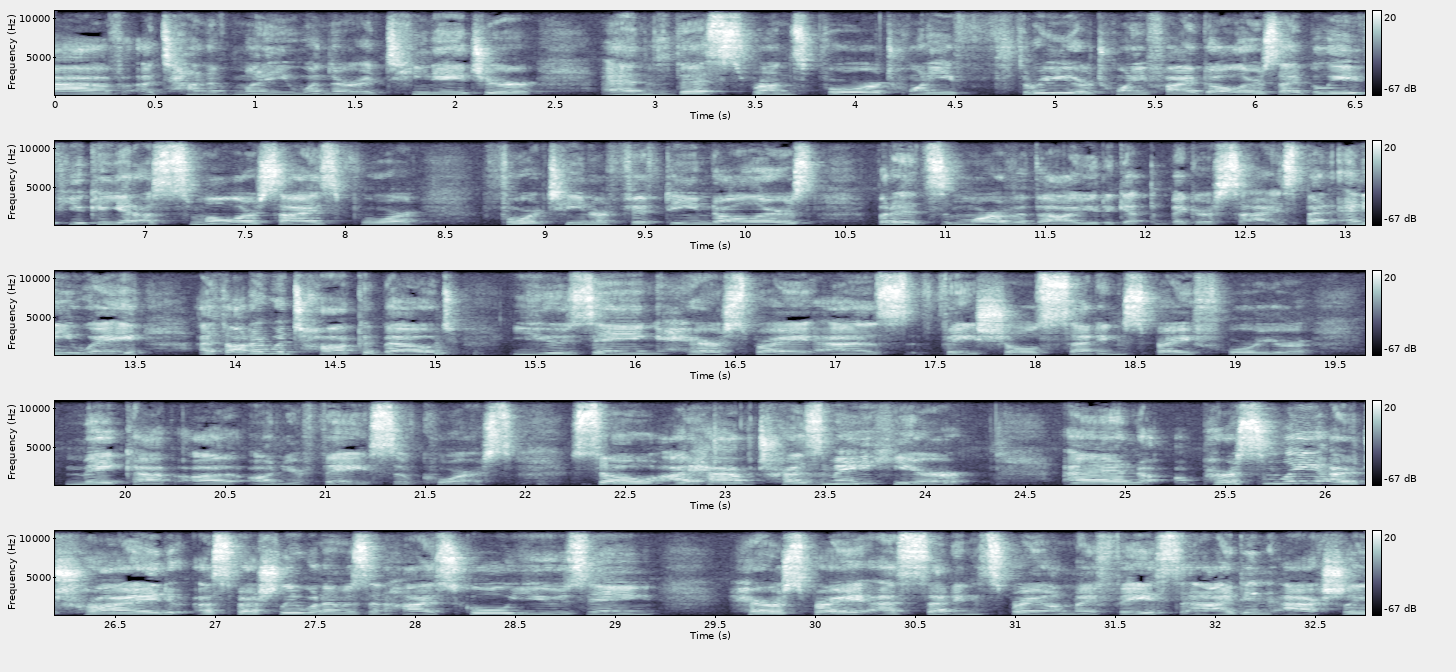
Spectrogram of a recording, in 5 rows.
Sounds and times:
Speech: 0.0s - 32.7s.

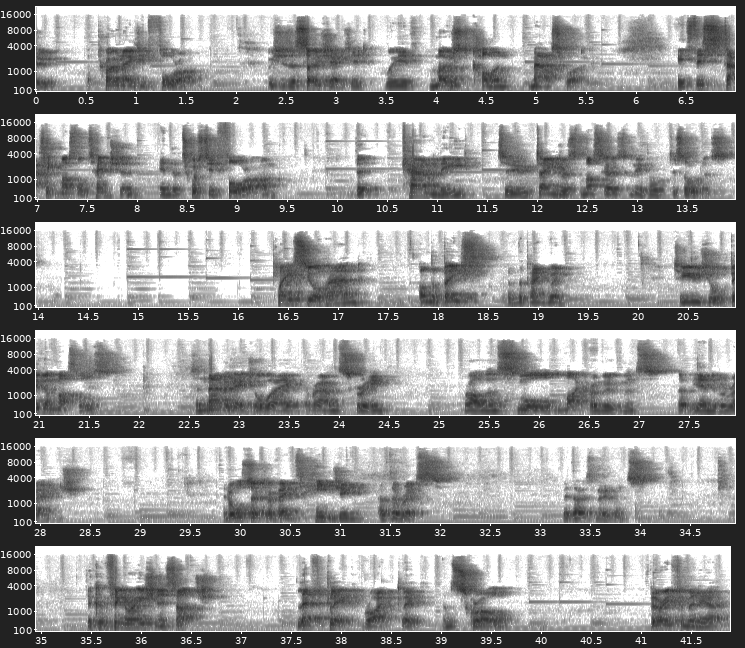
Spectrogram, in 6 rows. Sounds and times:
Speech: 0.0s - 1.7s, 2.3s - 9.5s, 10.2s - 14.0s, 16.4s - 19.4s, 20.4s - 21.9s, 22.5s - 24.6s, 25.2s - 28.5s, 29.8s - 32.2s, 33.2s - 34.4s, 35.4s - 36.9s, 37.6s - 39.8s, 41.1s - 41.8s
Music: 0.0s - 41.8s.

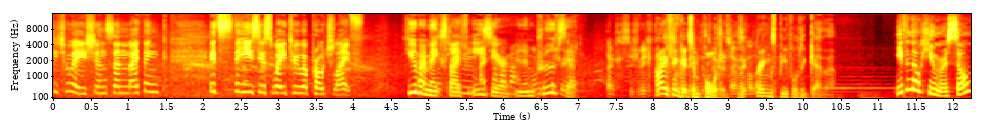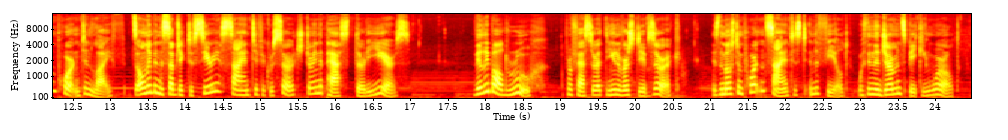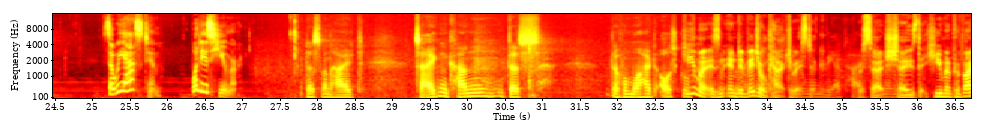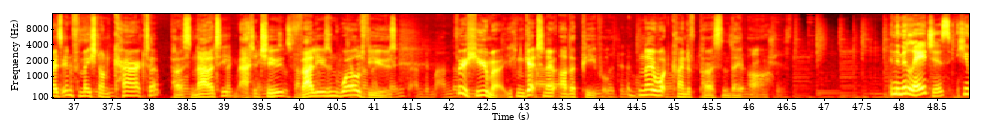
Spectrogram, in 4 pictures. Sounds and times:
Music: 0.0s - 3.9s, 4.8s - 48.9s.

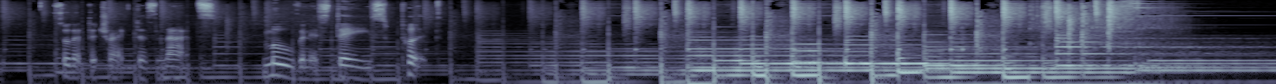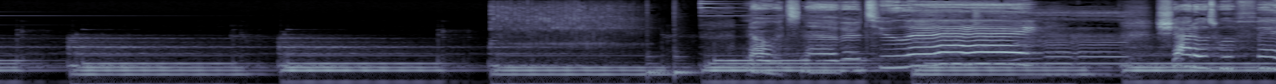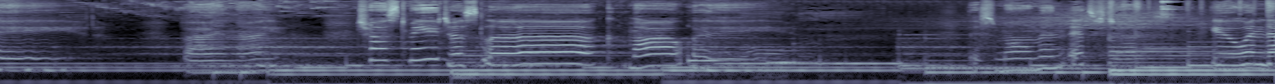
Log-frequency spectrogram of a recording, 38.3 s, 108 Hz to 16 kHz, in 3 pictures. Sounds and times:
Music: 0.0s - 38.2s.

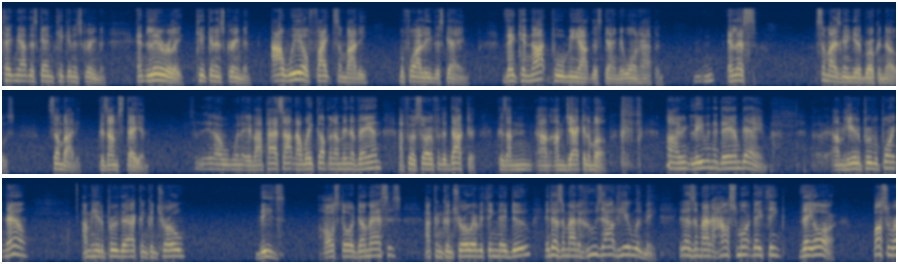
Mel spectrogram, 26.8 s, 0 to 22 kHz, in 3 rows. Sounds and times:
Speech: 0.0s - 7.6s, 8.2s - 19.7s, 20.4s - 26.8s.

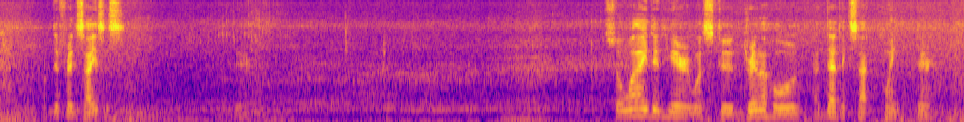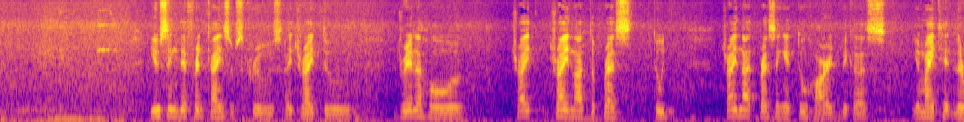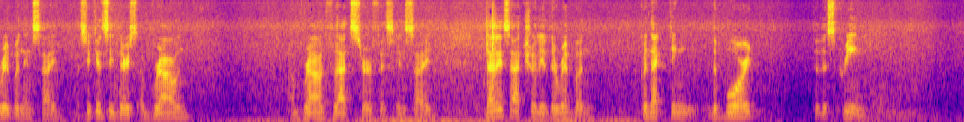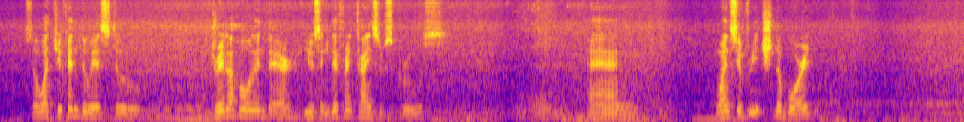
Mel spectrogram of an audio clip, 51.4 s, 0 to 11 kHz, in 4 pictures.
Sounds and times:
Speech: 0.6s - 1.7s, 8.1s - 12.5s, 14.9s - 19.1s, 19.7s - 21.8s, 22.5s - 28.2s, 29.6s - 31.6s, 32.2s - 33.6s, 34.2s - 35.8s, 36.6s - 37.3s, 38.9s - 40.5s, 41.3s - 44.5s, 46.4s - 47.2s, 48.1s - 49.5s.

